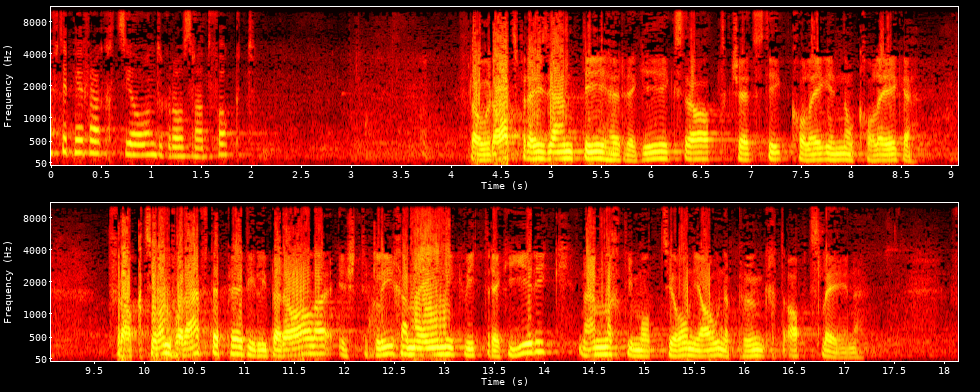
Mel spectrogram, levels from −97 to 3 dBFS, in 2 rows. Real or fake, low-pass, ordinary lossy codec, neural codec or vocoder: real; 9.9 kHz; none; none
